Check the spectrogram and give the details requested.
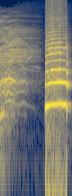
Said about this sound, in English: These are children screaming outside.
